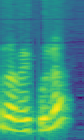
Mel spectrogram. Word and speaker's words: trabécula: ¿Son las trabéculas? Exacto. Entonces ahí hace falta. Por favor, ¿lo puedes escribir, Dulce? La estructura morfofuncional es la trabécula. Con acento en la E. La trabécula.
